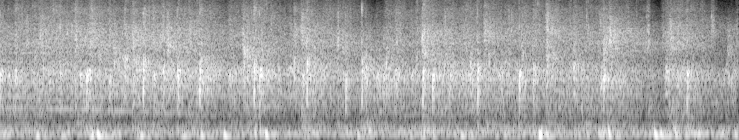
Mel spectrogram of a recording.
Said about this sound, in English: Once again, one more round of applause for everybody here.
